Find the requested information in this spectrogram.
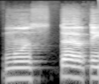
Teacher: Qaf ni makhrajnya di pangkal lidah.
